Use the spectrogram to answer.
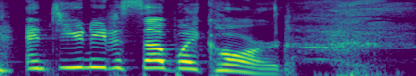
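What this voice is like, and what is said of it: Southern American accent. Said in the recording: “I'm doing a Southern accent”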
